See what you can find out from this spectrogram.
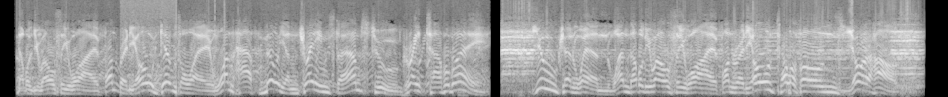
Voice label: Short promo; WLCY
